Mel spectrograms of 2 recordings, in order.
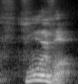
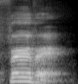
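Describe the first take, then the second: First: It is said without the R, New York style. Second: It is said with the R pronounced.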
